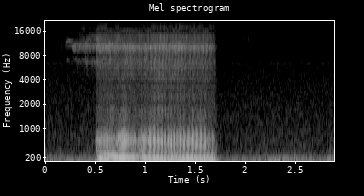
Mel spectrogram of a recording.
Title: My baby sleeping 🥰 she snores very loud. Sometimes🥰 #slowliving #dogs #pets #petlover #sleepingdogs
